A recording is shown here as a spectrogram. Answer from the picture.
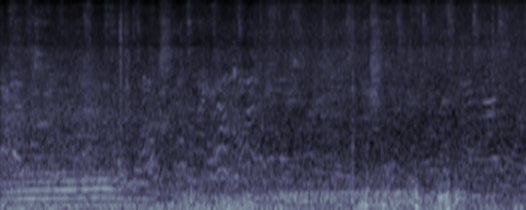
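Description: A car engine running steadily, with people talking around it.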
